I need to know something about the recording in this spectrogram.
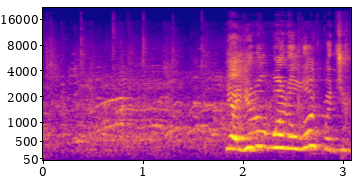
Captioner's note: audience laughing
